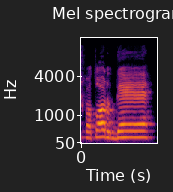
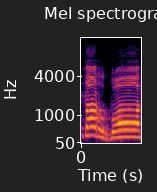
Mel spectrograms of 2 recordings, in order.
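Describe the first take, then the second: First: "فترضى" with light d, ending in thin "e"; wrongly thinned daad. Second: "ترضى" with a thick, dark d and back final a; heavy daad. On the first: Teacher showing the mistake to avoid, "فترضى" with thin daad. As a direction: flatten the ض of "فترضى" into a plain d. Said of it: "مش فترضى". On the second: Teacher warning students about the letter, "ترضى" with emphatic daad. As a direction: fill out the ض and final vowel of "ترضى". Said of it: "الضاد مفخمة". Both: Shown as a demonstration.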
